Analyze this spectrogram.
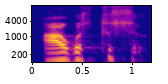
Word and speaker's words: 아우구스투스: 책에는 다 그렇게 기록 아우구스투스 투스 이렇게 이름을 붙여요. 이게 라틴어 로마어 그대로 발음을 해 가지고 아구투스 이런 말을 붙입니다.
